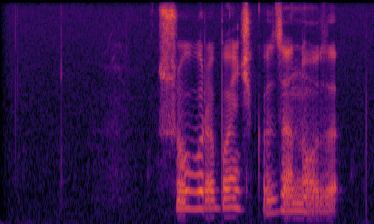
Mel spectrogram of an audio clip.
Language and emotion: Russian, sad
